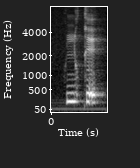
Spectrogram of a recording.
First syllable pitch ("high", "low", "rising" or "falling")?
falling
